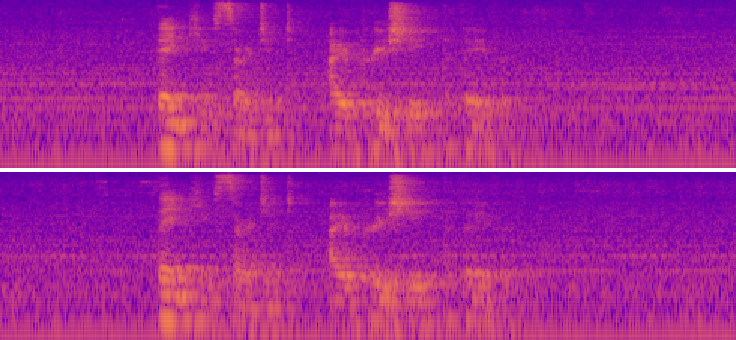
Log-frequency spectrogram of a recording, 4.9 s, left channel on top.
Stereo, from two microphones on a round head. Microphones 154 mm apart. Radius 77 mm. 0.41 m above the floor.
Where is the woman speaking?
40° left (ahead or behind), 1.4 m.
